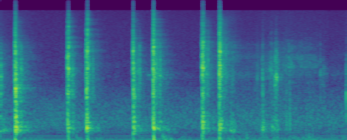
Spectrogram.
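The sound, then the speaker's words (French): A telephone number being dialed in an office: about a dozen sharp, crisp clicks in an uneven rhythm, often paired, strong at first and growing softer and quicker near the end, with no voices. “Elle réfléchit et prend son téléphone. Fait un numéro.”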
